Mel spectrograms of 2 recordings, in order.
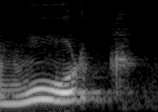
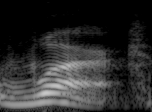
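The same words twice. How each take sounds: First: The vowel is rounded, sounding like 'walk'. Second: The vowel is central, sounding like 'word'. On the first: It sounds like the verb for walking. The speaker calls it wrong. "We don't say work" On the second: It means to labour. The speaker calls it right. "But work"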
